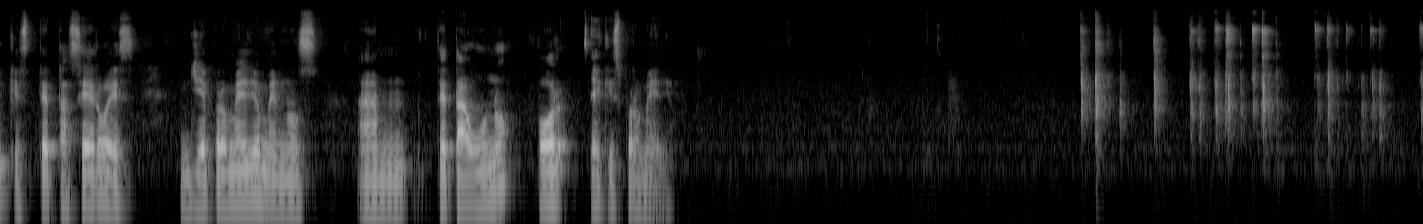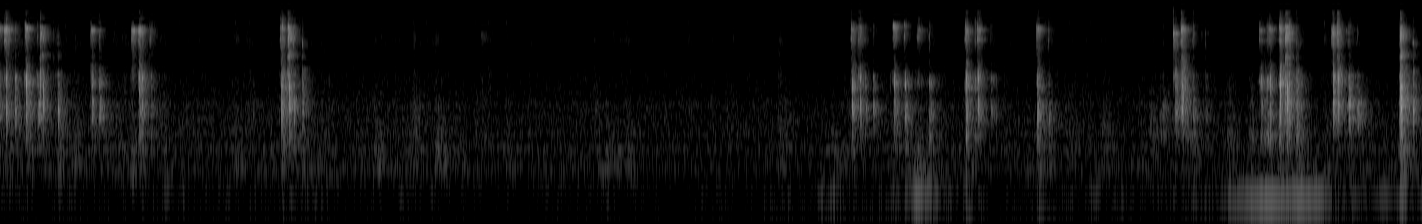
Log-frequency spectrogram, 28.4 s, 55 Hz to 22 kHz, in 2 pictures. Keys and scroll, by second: 10.9 shift+Return, 11.6-17.1 typing, 22.5-24.6 typing, 26.6-28.4 typing, 27.6 super+Right.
